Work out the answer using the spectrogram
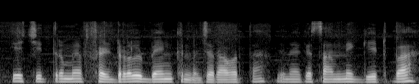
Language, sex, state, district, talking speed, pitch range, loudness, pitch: Bhojpuri, male, Bihar, Gopalganj, 170 wpm, 120-135 Hz, -20 LUFS, 125 Hz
